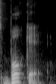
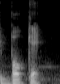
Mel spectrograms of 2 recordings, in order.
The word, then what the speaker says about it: bokeh: But it's bucket. It's a very easy word to say, bucket. – But with stunted syllables and a B instead of an O. – Yeah, it's I mean, the E is pronounced like the E in egg,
